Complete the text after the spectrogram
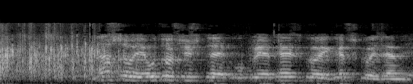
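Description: A middle-aged man speaks formally into a microphone over loudspeakers outdoors.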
